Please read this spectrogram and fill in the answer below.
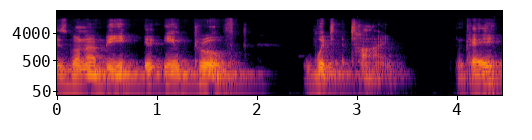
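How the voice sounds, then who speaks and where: At a very slow pace, a dark, mellow voice with a slight Mexican accent carries audible room echo. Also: man. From Mexico. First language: Spanish. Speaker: product distributor. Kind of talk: product explanation.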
